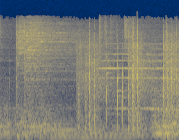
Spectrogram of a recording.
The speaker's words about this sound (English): Hidden men opened fire.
